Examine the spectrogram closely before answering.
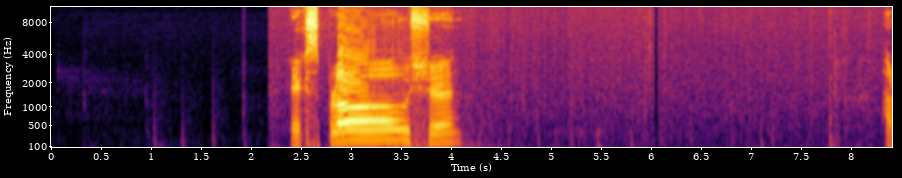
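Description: Soft footsteps tap lightly across a hard floor.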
